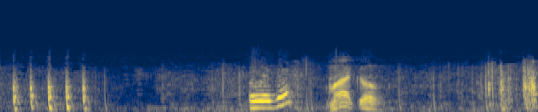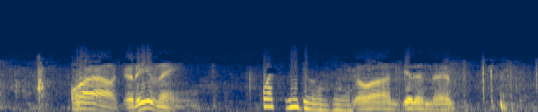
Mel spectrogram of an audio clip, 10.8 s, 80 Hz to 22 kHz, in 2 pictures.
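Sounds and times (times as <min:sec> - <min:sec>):
knocking on a door: 0:00.0 - 0:01.0
speech: 0:02.5 - 0:03.9, 0:06.2 - 0:07.3, 0:08.0 - 0:10.1.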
